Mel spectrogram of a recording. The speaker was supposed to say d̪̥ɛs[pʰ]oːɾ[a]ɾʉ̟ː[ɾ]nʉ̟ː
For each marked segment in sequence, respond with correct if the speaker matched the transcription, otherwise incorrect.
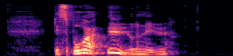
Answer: incorrect: p, correct, correct

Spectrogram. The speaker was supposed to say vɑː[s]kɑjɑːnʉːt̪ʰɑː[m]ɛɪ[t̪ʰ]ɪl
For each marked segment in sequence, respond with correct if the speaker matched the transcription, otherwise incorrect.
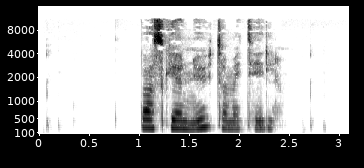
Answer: correct, correct, correct

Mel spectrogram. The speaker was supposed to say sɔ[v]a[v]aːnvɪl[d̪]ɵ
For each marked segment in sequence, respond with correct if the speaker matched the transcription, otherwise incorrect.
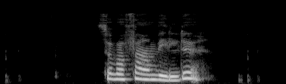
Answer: correct, incorrect: f, correct

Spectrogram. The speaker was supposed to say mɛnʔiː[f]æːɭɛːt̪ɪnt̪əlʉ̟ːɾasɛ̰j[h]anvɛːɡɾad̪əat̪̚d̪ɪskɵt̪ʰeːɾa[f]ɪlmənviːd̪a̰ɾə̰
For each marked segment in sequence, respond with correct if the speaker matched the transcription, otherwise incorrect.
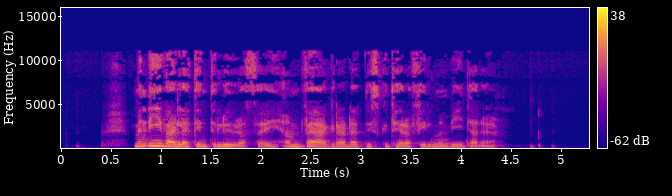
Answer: incorrect: v, correct, correct

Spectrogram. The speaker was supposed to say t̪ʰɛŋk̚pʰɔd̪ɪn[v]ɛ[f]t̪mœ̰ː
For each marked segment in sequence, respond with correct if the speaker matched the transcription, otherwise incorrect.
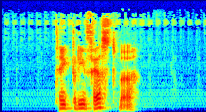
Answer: incorrect: f, incorrect: s

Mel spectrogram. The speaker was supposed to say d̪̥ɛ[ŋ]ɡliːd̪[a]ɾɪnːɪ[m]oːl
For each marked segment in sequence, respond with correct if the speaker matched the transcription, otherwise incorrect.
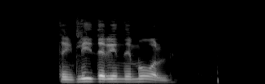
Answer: incorrect: n, incorrect: ə, correct

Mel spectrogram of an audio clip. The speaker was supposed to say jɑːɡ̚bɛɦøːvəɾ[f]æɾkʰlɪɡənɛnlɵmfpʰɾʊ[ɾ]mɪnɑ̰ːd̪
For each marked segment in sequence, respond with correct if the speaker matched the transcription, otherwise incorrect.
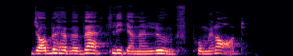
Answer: incorrect: v, incorrect: none

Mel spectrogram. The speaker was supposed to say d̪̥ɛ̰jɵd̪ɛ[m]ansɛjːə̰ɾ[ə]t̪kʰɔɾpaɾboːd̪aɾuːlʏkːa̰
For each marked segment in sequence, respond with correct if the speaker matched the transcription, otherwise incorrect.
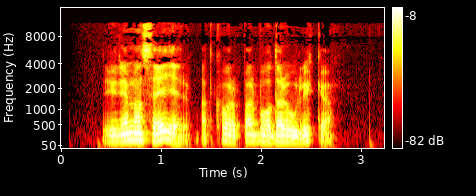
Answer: correct, incorrect: a

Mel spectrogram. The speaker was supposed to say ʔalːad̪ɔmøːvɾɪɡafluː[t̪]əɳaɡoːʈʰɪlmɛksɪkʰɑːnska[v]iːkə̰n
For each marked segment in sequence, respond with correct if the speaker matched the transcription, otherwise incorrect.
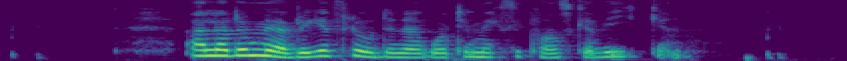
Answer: incorrect: d̪, correct

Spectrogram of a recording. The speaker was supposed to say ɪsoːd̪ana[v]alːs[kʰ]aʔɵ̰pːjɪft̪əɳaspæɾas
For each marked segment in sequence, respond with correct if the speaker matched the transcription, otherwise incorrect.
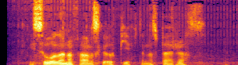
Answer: incorrect: f, incorrect: k

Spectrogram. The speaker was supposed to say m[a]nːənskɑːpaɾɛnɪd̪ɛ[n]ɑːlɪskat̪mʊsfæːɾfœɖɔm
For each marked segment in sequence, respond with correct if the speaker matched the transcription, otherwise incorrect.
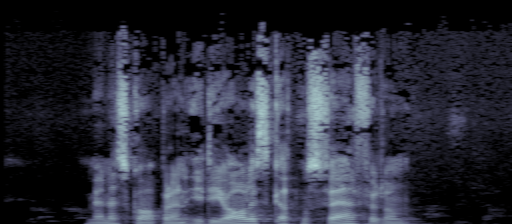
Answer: incorrect: ɛ, incorrect: none

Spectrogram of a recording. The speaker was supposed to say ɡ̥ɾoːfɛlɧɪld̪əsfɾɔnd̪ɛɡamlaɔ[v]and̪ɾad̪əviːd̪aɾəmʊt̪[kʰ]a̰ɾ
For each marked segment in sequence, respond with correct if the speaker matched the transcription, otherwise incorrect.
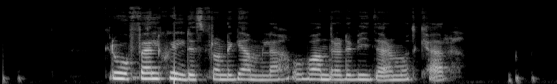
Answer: correct, correct

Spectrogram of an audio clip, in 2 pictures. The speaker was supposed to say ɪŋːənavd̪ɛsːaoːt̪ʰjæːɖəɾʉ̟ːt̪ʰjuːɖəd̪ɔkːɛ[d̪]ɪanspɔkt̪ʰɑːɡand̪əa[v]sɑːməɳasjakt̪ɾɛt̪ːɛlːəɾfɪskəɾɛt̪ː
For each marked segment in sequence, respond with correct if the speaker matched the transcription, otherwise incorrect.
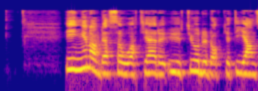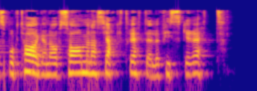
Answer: incorrect: t̪, correct

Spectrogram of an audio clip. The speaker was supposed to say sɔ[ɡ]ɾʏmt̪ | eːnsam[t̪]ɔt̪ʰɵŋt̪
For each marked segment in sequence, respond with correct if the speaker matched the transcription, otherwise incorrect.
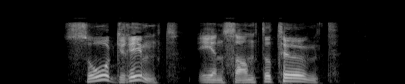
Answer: correct, correct

